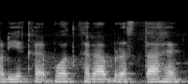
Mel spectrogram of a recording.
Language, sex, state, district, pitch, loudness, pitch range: Hindi, male, Tripura, West Tripura, 125 Hz, -16 LUFS, 120-125 Hz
